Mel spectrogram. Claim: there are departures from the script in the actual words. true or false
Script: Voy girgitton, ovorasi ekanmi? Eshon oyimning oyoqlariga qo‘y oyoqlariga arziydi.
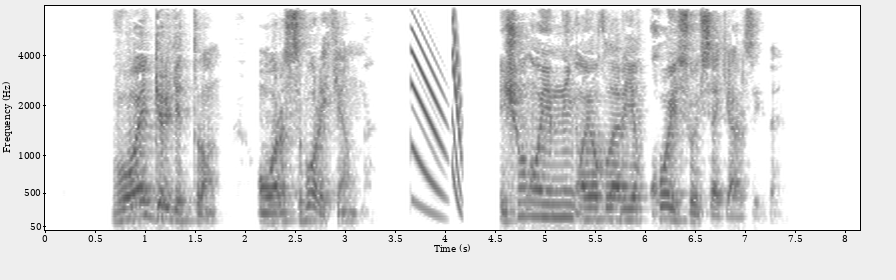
true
